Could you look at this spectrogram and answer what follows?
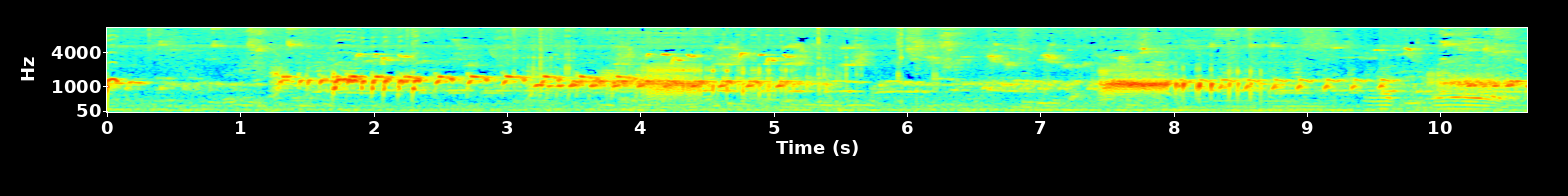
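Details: Group of local zebra doves answering one another, used to get young doves calling: repeated trilled cooing phrases rise and fall in loudness, with a loud burst of rapid notes toward the end.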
